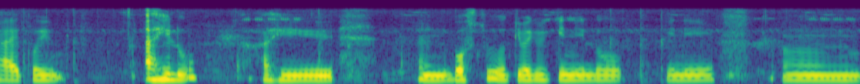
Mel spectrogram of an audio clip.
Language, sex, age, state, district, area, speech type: Assamese, female, 30-45, Assam, Golaghat, urban, spontaneous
